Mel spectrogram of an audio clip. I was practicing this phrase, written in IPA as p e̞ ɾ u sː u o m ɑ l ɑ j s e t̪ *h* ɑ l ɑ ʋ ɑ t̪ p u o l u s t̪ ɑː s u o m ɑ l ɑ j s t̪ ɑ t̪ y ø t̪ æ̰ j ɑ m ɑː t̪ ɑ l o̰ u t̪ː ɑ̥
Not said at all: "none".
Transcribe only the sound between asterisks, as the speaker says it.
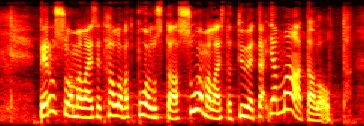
h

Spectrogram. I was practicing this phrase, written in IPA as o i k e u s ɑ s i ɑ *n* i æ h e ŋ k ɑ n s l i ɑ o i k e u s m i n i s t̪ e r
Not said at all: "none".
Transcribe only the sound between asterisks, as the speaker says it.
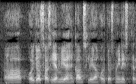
m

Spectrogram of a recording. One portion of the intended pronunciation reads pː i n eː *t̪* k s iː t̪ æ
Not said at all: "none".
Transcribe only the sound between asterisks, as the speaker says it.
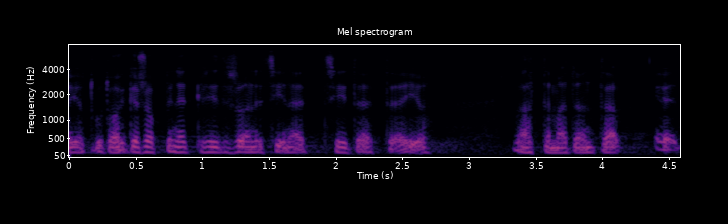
t̪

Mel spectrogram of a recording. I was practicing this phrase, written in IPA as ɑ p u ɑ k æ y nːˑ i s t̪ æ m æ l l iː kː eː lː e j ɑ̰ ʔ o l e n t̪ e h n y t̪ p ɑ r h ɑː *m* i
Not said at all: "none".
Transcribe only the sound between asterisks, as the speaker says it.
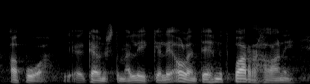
n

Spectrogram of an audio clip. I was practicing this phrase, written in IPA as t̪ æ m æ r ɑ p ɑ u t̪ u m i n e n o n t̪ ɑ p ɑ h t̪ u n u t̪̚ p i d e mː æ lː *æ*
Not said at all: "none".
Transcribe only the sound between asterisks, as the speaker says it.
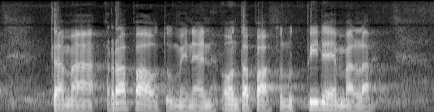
æ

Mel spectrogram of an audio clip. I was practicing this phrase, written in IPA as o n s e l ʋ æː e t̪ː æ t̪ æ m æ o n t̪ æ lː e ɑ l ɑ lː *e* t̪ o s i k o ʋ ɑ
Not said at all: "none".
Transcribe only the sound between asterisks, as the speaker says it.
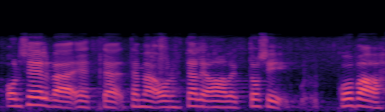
e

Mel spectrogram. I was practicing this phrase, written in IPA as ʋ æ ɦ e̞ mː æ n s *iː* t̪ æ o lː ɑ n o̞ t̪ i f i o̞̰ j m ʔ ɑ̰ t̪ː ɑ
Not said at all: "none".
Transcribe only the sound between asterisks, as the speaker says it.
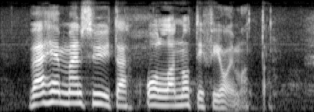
yː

